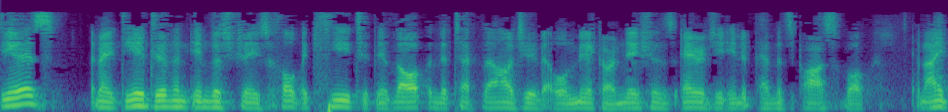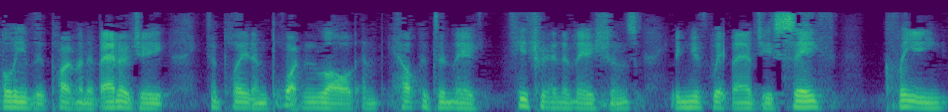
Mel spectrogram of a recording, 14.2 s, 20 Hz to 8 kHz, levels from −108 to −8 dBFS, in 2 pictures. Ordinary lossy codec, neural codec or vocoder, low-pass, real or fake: MP3, 24 kbps; codec, 16 kHz, 0.5 kbps, FreqCodec, larger model; 7.2 kHz; fake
